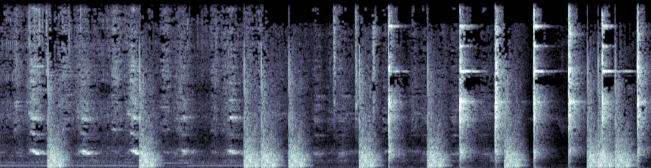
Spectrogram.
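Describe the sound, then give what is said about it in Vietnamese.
Repeated rubber mallet blows ring out in an uneven rhythm, about a dozen sharp strikes with metal clanking together among them, over a faint steady hum and with no one speaking, in a workshop making prosthetic hands and legs, sandals and essential tools for leprosy patients at a care facility in Hòa Long commune, Yên Phong district, Bắc Ninh province. “Bước chân vào khu an dưỡng của các bệnh nhân Phong, không gian như lắng lại bởi vẻ tĩnh lặng, nhưng đâu đó vang lên những tiếng búa cao su, tiếng kim loại va vào nhau loảng xoảng.”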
